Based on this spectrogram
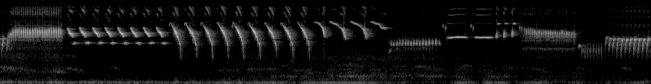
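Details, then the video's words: Spanish Timbrado canary song: a loud trill, then a rhythmic series of descending whistled notes speeding up, followed by short buzzy rolls and a high thin whistle. "Spanish timbrado canary singing"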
